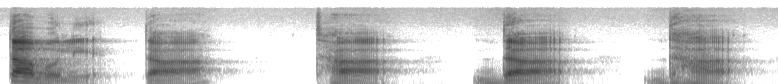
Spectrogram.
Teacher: तो त थ द ध में क्या हुआ, आपकी जो जिह्वा है, जो जीभ है, वो दांत से टकराई, ये दंत व्यंजन कहलाएंगे।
